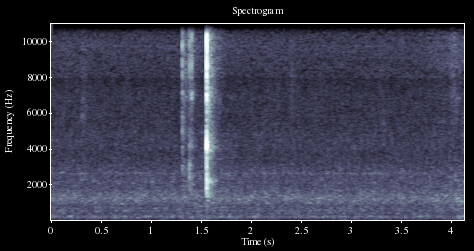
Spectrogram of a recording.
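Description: Faint room tone with one sharp computer click about a second and a half in.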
